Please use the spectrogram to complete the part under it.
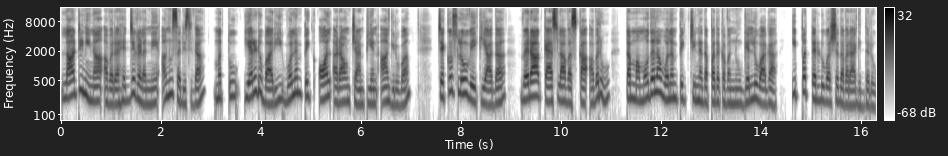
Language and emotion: Kannada, neutral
